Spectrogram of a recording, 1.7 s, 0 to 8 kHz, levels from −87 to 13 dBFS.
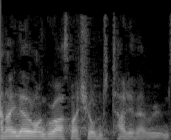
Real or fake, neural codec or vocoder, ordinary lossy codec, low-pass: real; none; MP3, 32 kbps; 7.2 kHz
